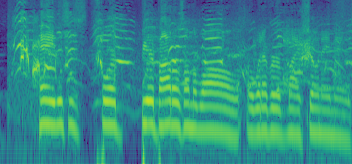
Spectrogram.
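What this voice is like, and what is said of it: Imitates another person's voice. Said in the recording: “let me give you an impression... this is my impression of Kyle Posey... this is what his podcast sounds like now”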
